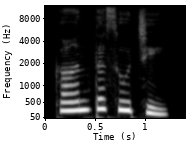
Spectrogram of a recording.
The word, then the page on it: ಕಾಂತಸೂಚಿ: kāntasūci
